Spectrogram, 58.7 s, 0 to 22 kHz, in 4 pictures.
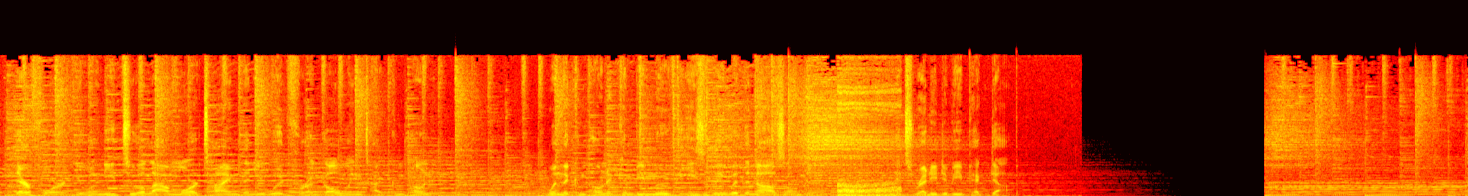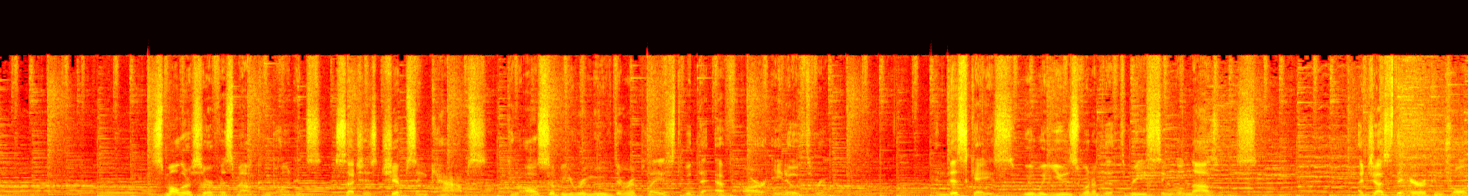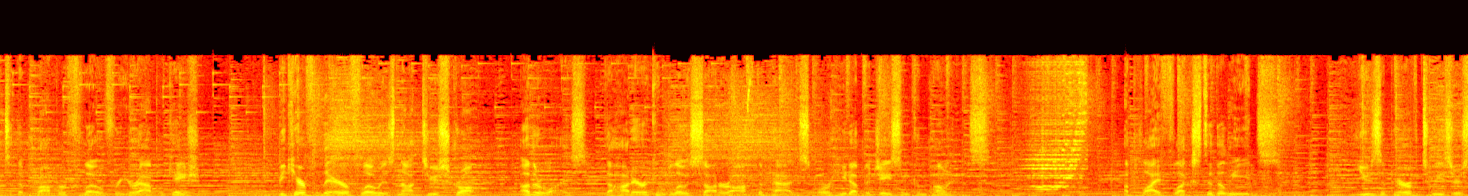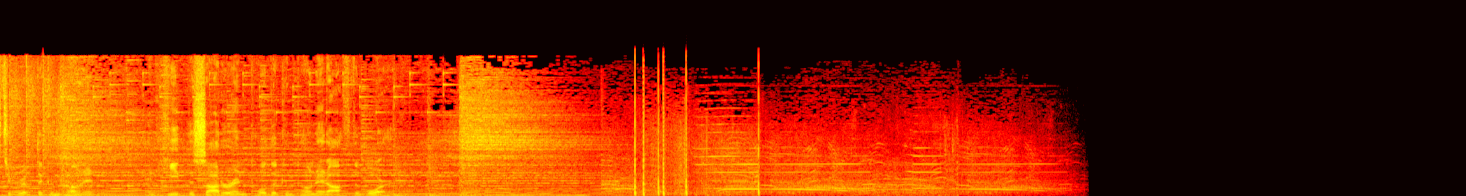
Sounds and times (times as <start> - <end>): Music: 0.0 - 11.8, 12.7 - 50.4
Speech: 0.1 - 4.4, 5.4 - 10.2, 16.2 - 23.0, 24.0 - 27.3, 28.3 - 31.4, 32.2 - 39.2, 40.6 - 42.2, 42.8 - 48.1
Fireworks: 50.0 - 52.0.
